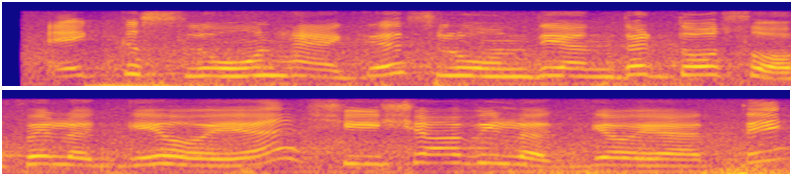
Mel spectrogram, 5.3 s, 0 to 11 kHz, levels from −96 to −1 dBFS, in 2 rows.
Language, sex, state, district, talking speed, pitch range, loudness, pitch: Punjabi, female, Punjab, Pathankot, 215 wpm, 265-325 Hz, -13 LUFS, 295 Hz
